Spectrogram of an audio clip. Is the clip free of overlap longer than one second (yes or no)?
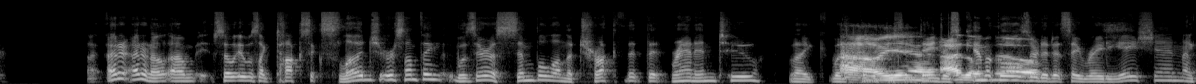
no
